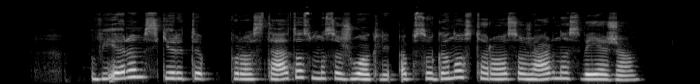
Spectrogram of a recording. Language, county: Lithuanian, Kaunas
